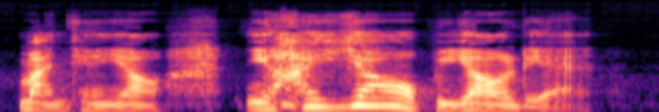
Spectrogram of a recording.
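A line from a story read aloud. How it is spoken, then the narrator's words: Through gritted teeth. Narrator (Chinese): 楚清瑶咬牙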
